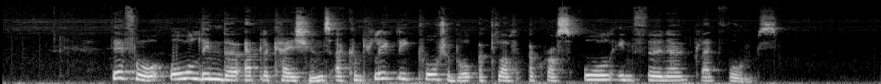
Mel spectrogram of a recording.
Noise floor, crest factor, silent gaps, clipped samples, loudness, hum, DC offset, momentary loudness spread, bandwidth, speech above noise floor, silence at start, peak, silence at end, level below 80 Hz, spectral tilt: -46 dBFS; 14 dB; none; under 0.1%; -14 LUFS; none; under 0.1%; 11 LU; 16 kHz; 33 dB; 0.15 s; 0 dBFS; 1.05 s; -38 dBFS; -4.5 dB/octave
